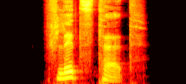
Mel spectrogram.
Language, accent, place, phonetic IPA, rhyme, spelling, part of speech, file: German, Germany, Berlin, [ˈflɪt͡stət], -ɪt͡stət, flitztet, verb, De-flitztet.ogg
- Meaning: inflection of flitzen: 1. second-person plural preterite 2. second-person plural subjunctive II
